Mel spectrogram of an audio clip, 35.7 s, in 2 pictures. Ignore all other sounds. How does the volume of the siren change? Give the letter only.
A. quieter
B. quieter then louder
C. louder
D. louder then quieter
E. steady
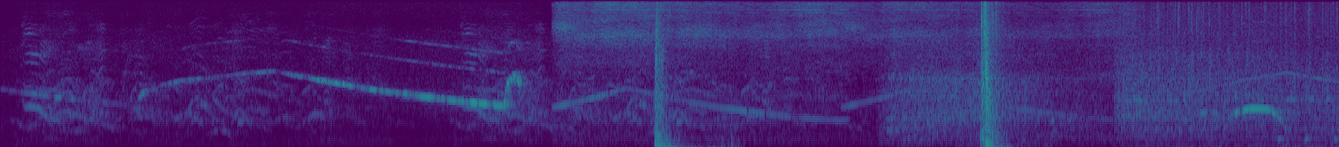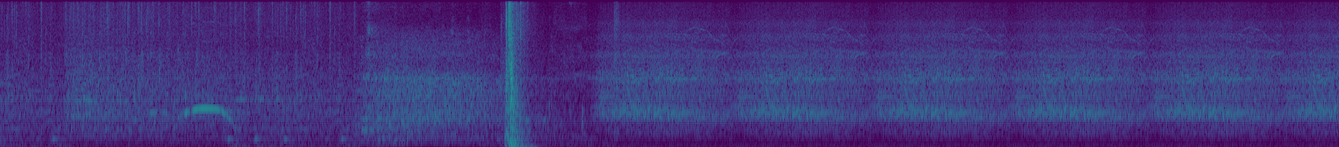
D.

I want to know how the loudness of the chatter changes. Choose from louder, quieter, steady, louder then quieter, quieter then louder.
louder.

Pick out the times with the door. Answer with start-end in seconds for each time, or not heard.
8.7-9.9, 13.0-13.7, 24.6-26.1.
